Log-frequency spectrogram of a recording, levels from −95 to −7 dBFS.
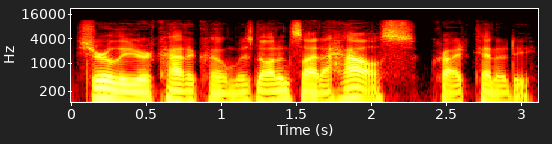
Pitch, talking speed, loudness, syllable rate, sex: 105 Hz, 190 wpm, -20 LUFS, 6.5 syllables/s, male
